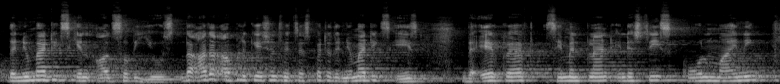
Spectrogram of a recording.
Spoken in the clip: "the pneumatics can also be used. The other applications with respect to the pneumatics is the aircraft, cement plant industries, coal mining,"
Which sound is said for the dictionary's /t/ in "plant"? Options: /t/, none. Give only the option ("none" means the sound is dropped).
/t/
